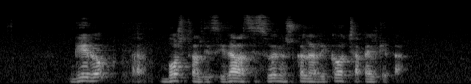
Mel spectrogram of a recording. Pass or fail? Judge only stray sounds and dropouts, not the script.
fail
